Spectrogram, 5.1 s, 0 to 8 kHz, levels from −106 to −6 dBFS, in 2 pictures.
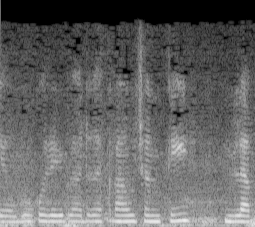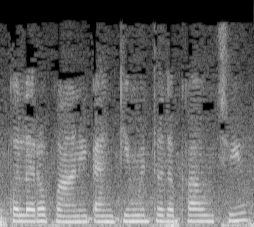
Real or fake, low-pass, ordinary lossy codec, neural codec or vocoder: fake; 7.2 kHz; MP3, 32 kbps; codec, 24 kHz, 0.9 kbps, WavTokenizer, medium speech release version 1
